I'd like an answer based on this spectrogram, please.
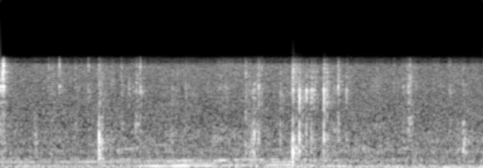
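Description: Light, irregular clicks and knocks of tools and metal parts being handled on a moped engine. There is a sharp click at the start and about a second in, and a quick cluster of them about three seconds in, over a low steady hum.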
